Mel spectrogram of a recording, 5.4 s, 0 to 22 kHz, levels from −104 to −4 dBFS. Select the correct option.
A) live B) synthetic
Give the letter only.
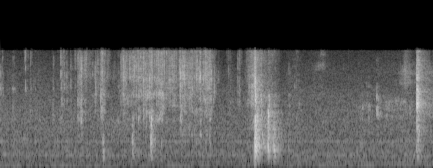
A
